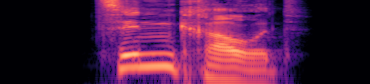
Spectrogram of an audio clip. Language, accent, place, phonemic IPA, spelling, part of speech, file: German, Germany, Berlin, /ˈt͡sɪnˌkʁaʊ̯t/, Zinnkraut, noun, De-Zinnkraut.ogg
- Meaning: horsetail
